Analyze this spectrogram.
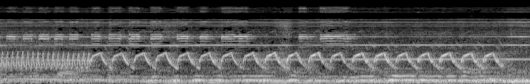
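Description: Electronic siren on a motorcycle: a rapid warble that changes about a second in to a fast repeating yelp, about four sweeps a second, and cuts off about five seconds in. A low engine runs underneath.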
